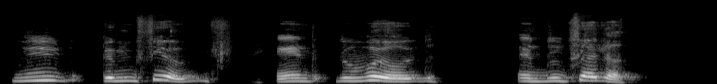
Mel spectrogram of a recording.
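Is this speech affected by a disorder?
Yes: cerebral palsy; brain injury from birth asphyxia, born not breathing; speech impediment, first 5 minutes hardest to follow, listeners get used to it, transcript provided.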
